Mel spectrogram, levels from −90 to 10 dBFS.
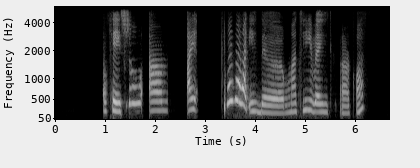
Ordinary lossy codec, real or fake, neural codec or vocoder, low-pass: none; fake; codec, 16 kHz, 0.5 kbps, X-Codec, HuBERT features, trained on general audio; 5.4 kHz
